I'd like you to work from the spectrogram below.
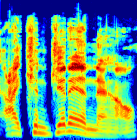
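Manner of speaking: ordinary talk, nothing marked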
